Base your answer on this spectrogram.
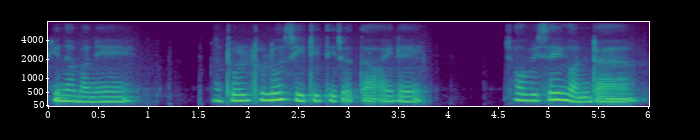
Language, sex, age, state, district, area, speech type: Nepali, female, 18-30, West Bengal, Darjeeling, rural, spontaneous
